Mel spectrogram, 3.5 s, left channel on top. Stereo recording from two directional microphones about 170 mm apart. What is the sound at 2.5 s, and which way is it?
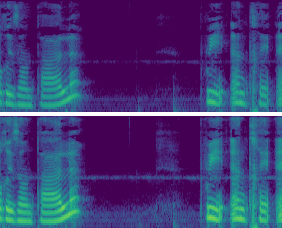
Speech, 30° right (ahead or behind).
